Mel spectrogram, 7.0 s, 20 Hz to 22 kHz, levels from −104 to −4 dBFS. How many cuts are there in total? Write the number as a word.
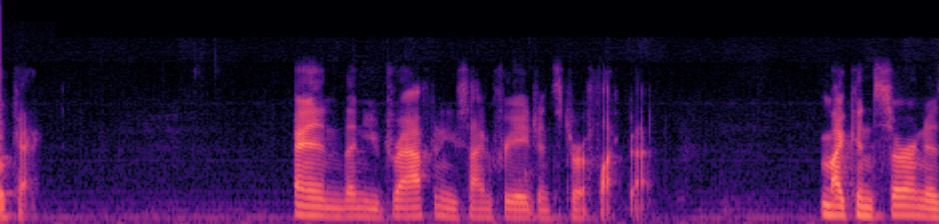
zero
